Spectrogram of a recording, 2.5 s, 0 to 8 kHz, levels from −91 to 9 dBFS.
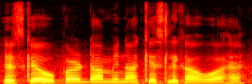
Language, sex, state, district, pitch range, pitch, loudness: Hindi, male, Arunachal Pradesh, Lower Dibang Valley, 125-140 Hz, 130 Hz, -15 LUFS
